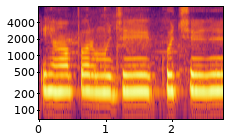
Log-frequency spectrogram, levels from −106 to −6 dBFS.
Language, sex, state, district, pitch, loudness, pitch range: Hindi, female, Himachal Pradesh, Shimla, 220 Hz, -14 LUFS, 220-225 Hz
